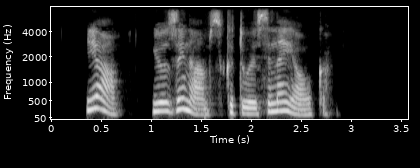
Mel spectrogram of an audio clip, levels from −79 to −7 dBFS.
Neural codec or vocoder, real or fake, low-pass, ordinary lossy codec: none; real; 7.2 kHz; AAC, 48 kbps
